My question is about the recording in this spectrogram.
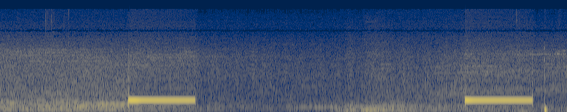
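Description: Ringing tone on a phone line while a call connects: two steady low tones, each about a second long, sound roughly five seconds apart over faint line noise, and a brief thump follows the second.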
